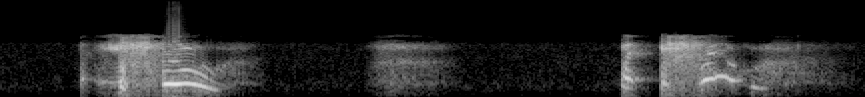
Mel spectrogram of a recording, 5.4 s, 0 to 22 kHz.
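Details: Huge sneezing fit of over 60 sneezes: two forceful sneezes, each with a quick in-breath and explosive burst, a soft sniff between them.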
